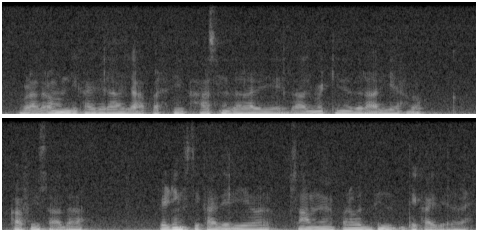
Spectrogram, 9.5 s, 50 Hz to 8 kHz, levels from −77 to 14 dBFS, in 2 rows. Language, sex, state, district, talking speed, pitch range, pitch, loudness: Hindi, male, Uttar Pradesh, Hamirpur, 215 wpm, 95-105 Hz, 100 Hz, -17 LUFS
